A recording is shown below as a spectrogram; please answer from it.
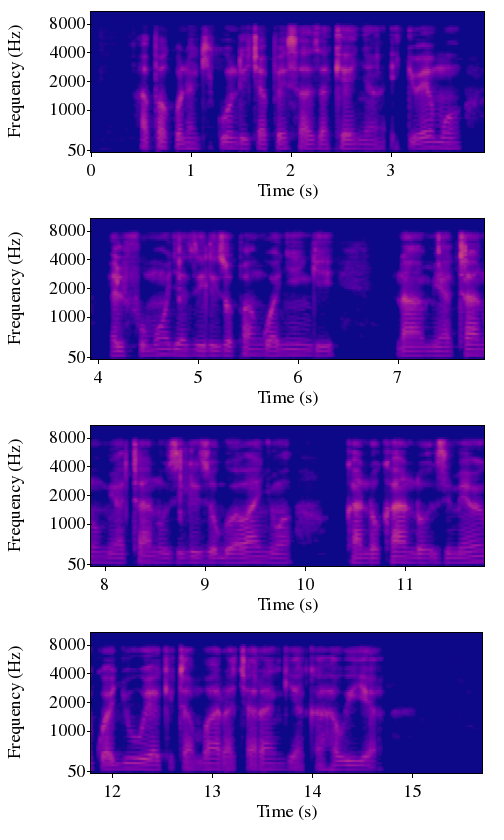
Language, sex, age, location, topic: Swahili, male, 18-24, Kisii, finance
